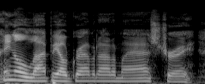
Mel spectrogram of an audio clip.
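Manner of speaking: plain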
